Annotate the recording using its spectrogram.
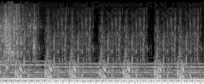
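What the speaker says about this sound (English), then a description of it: "I never noticed how adorably Fynn paddles in the water" Soft, steady splashing and lapping water as Fynn paddles along in the video game Cavern of Dreams, continuous and low, layered over a sustained game music tone with no talk.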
